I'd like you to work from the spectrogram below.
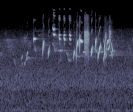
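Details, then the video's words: European goldfinch twittering in a brief, rhythmic burst of high, tinkling notes lasting about two seconds over light background hiss. "O canto do PINTASSILGO/GOLDFINCH SONG (Carduelis carduelis)"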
